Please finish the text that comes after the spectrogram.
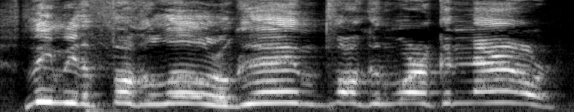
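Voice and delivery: high, yelled mock outburst at the boyfriend; hammed-up furious brush-off; mock angry snap. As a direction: bite his head off in a shrill put-on yell. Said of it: "And you're like".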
